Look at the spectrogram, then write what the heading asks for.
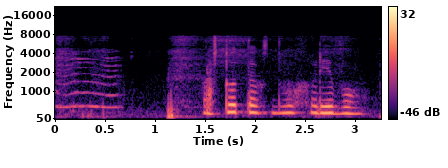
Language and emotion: Russian, neutral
